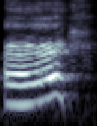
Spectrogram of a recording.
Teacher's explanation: as an american i pull my tongue up and back and brace against my teeth to go er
